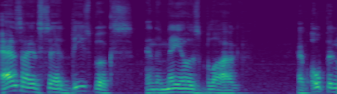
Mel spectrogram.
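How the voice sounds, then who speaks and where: Very slowly and somewhat breathily, a man with an American accent speaks at medium pitch with ordinary pitch variation. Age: 70s. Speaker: retired physician. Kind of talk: informational video presentation. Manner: halting with many fillers.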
